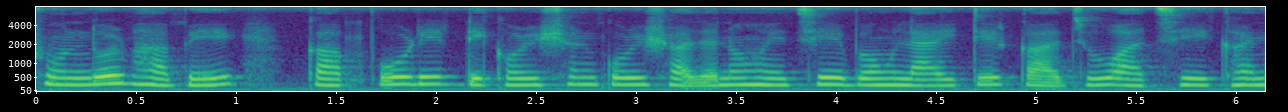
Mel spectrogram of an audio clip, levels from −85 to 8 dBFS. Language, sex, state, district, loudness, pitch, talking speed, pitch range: Bengali, female, West Bengal, Kolkata, -14 LUFS, 235 Hz, 115 wpm, 230-250 Hz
